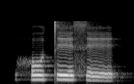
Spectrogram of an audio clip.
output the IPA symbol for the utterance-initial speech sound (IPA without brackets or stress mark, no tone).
h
